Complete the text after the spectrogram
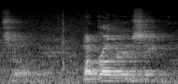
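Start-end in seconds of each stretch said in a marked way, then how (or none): none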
